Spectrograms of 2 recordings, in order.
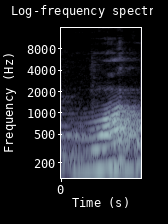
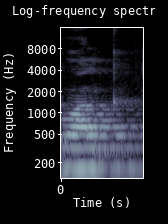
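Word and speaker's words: walk: अब देखिए यहाँ पे एल साइलेंट रहता है, टॉक वॉक, और इससे मिलता जुलता एक वर्ड और है चौक, एल साइलेंट रहता है। ऐसे नहीं कि टाल्क वाल्क चाल्क ऐसे नहीं बोल रहे, ठीक है, एल साइलेंट होता है, टॉक वॉक एंड चौक।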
